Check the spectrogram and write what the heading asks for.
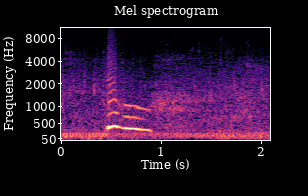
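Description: A brief wordless vocal sound from a man, falling in pitch, about half a second in, over a steady low background noise.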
